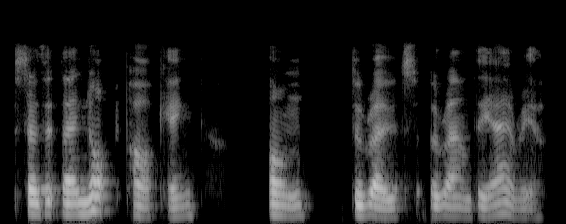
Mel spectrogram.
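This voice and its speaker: A woman at a very slow pace, her pitch fairly low. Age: 70s. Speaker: local councillor. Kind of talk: committee debate. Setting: council meeting.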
